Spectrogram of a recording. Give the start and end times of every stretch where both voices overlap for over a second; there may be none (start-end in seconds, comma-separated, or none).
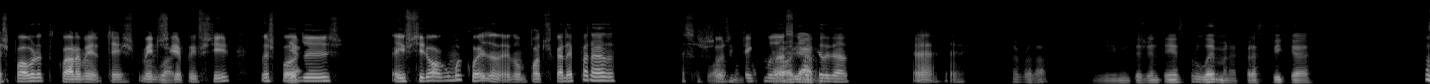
7.0-8.3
